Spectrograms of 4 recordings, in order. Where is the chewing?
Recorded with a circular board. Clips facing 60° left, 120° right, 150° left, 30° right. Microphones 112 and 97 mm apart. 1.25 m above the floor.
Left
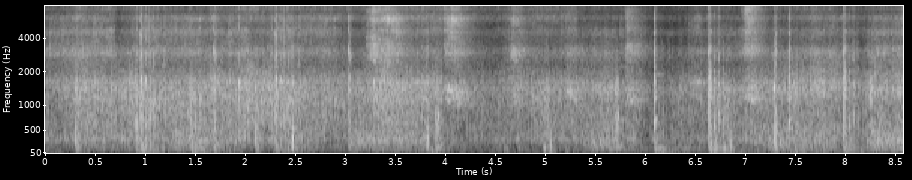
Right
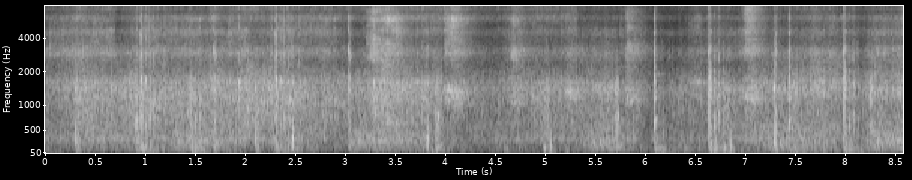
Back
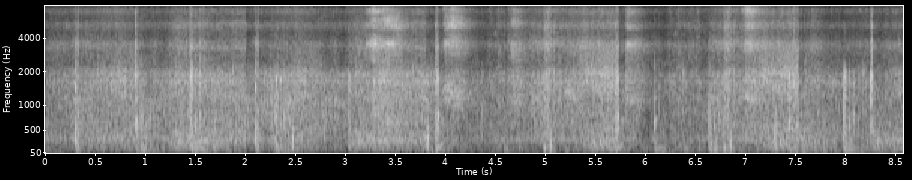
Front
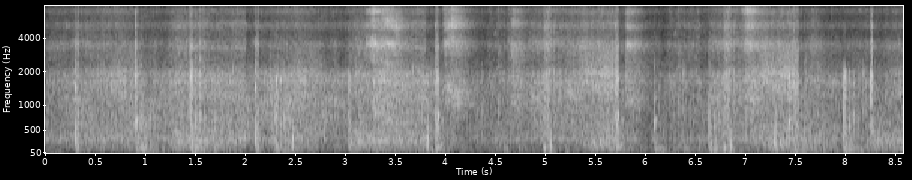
160° right, 0.8 m.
